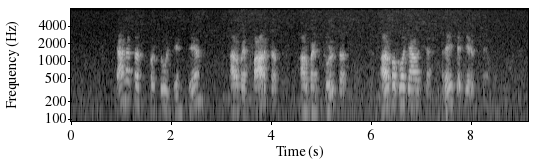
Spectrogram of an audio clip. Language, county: Lithuanian, Šiauliai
